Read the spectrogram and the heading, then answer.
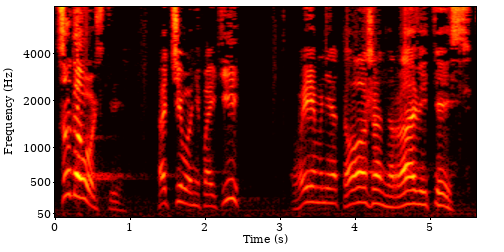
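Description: Casting: easygoing storybook wonder-worker, high voice, unhurried deliberate delivery, long reverb. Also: male voice, big pitch swings, warm tone, full character voice. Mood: cheerful, unhurried. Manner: measured, deliberate. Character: easygoing, unhurried fairy-tale helper with marvelous skills. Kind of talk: theatrical audio-play acting.

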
